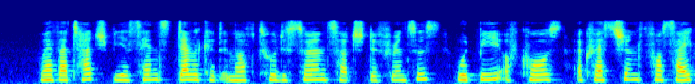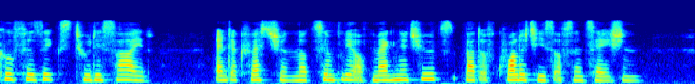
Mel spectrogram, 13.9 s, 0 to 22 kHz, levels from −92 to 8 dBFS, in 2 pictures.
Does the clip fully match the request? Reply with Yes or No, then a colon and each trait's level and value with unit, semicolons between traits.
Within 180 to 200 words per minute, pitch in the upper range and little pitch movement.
No: average, 145 wpm; high, 225 Hz; narrow, 1.7 semitones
